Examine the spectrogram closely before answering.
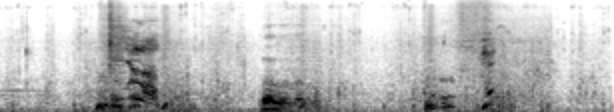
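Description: Weapons clash and strike in quick blows.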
